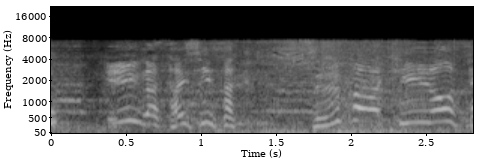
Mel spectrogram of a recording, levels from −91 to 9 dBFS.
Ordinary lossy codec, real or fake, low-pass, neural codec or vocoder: none; fake; 7.2 kHz; codec, 16 kHz in and 24 kHz out, 2.2 kbps, FireRedTTS-2 codec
